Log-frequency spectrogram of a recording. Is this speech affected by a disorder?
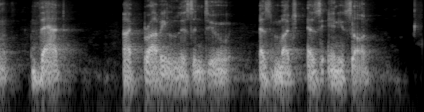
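Yes: laryngectomy; several years post surgery.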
